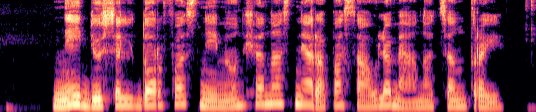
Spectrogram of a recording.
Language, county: Lithuanian, Vilnius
